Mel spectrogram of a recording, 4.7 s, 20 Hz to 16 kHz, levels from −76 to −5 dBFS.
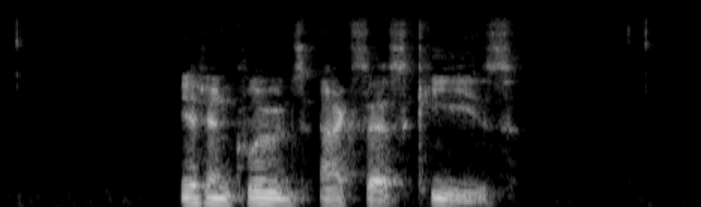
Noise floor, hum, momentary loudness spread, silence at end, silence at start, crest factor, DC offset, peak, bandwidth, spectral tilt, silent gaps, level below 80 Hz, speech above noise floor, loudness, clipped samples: -74 dBFS; none; 10 LU; 1.25 s; 1.2 s; 20 dB; under 0.1%; -12 dBFS; 11.5 kHz; -5 dB/octave; none; -52 dBFS; 46 dB; -28 LUFS; under 0.1%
